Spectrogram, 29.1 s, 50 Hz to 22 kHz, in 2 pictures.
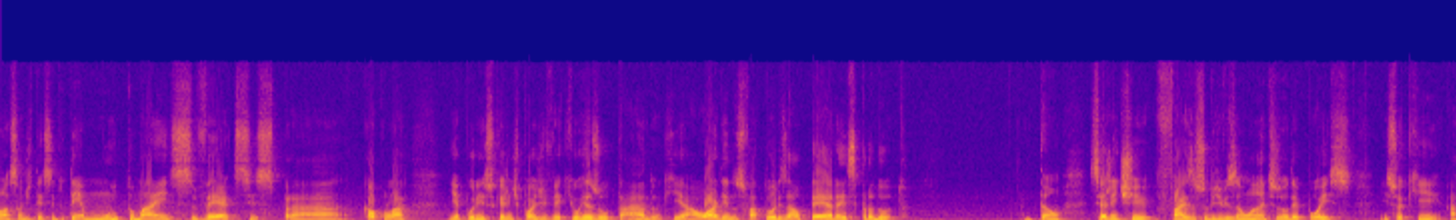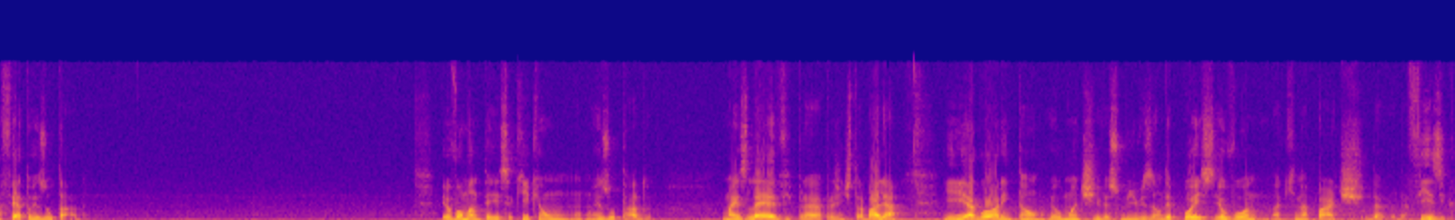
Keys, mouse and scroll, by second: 9.6 Escape, 11.8-13.3 drag, 13.6 space, 19.6 middle click, 20.7-22.5 ctrl+middle drag, 23.5 middle click, 26.9 click, 27.8 middle click, 28.6 middle click.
